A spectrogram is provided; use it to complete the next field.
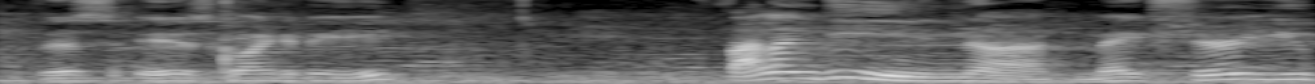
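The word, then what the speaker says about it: Falanghina: All right, this is going to be Falangina. Make sure you pronounce that correctly or you will be in trouble with HR.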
